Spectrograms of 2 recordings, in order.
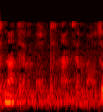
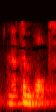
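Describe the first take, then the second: First: Trailing off into a whisper to herself; fading whisper. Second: Said in the usual way. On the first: Real, not acted. Regathering her thoughts mid-story, fading whisper. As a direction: mutter it under the breath until it vanishes.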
